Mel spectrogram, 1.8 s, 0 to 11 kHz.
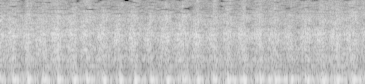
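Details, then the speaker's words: Honda Sonic 150 single-cylinder idling after rebuild: loose rattly clatter under each firing thump; connecting rod big end bearing has play (replacement advised, not done) and clutch basket rubber dampers worn with much play. "Nah ini yang suaranya agak sedikit berisik. Pertama dari setang seher kan udah kena dikit, ada space, disaranin diganti, tidak diganti ya. Bagian setang, di bagian big end-nya bearingnya udah ada kocak."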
